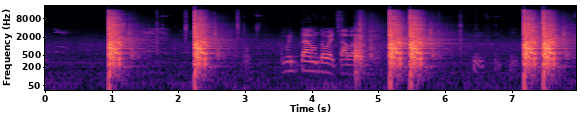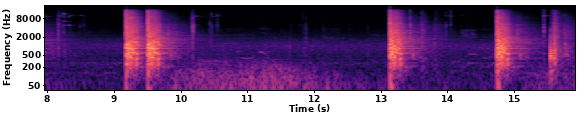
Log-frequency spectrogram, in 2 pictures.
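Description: A pistol fires loud single shots that echo outdoors.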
